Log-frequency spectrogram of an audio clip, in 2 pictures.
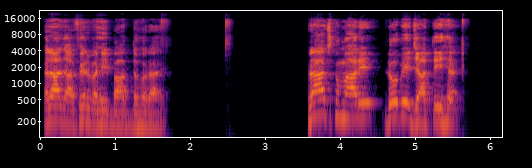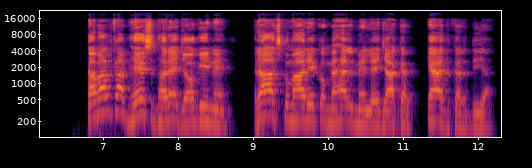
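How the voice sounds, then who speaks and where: A male storyteller reads a scripted moral tale in a high-pitched, bright voice. He takes his time over each sentence and gives the telling an expressive shape. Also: takes it slowly.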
